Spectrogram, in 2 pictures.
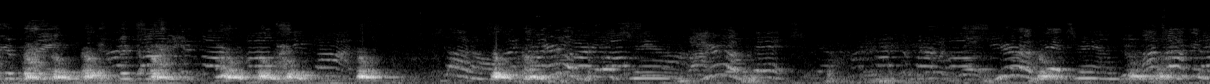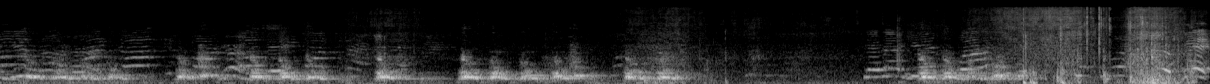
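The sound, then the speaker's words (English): A dog barks repeatedly in short, loud bursts, with occasional yips and whines, while voices talk in the background throughout. “Barking at hi”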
